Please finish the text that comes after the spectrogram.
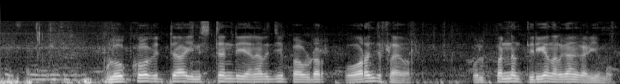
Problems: constant background noise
